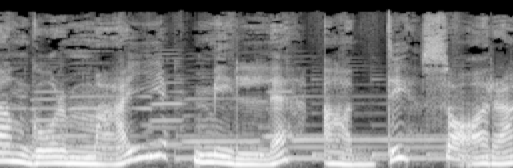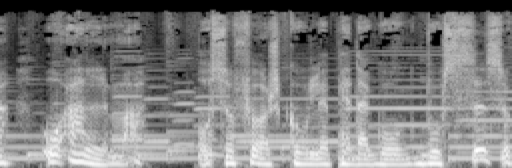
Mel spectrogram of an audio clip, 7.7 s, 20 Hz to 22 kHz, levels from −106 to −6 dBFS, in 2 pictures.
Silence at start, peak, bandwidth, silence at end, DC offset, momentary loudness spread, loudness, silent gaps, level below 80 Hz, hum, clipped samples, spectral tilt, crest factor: 0 s; 0 dBFS; 16.5 kHz; 0 s; under 0.1%; 6 LU; -13 LUFS; none; -48 dBFS; none; under 0.1%; -6 dB/octave; 12 dB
